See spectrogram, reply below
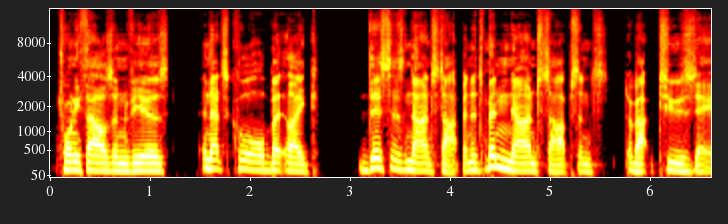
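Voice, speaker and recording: A chatty, upbeat man in his thirties hosts a casual solo podcast from his home studio. He wanders into rambling asides and talks at a middling pitch. The sound is close and dry, with no room echo. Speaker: podcast host.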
